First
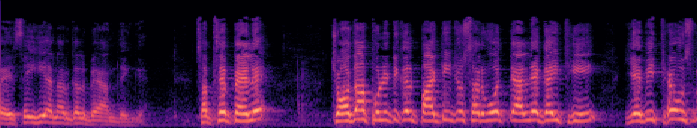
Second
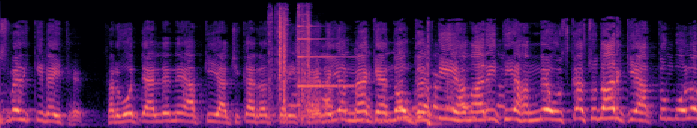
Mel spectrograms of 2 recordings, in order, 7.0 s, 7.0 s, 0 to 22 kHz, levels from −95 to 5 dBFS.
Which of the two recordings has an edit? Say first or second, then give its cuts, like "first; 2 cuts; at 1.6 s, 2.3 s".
second; 1 cut; at 3.0 s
